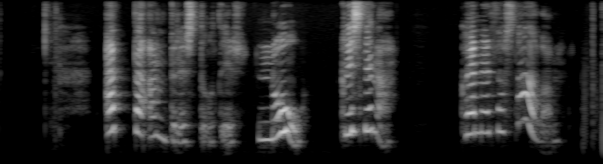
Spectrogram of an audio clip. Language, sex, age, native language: Icelandic, female, 13, Icelandic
